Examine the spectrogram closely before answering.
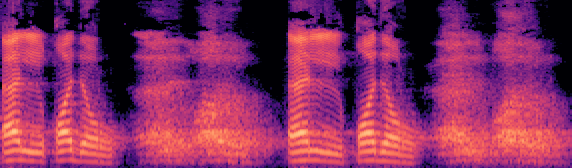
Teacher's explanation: إذن اللام مرققة والقاف مفخمة والدال مرققة والراء مفخمة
